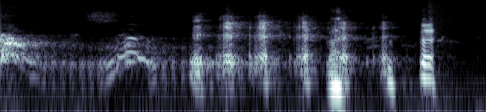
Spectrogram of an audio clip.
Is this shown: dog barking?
yes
